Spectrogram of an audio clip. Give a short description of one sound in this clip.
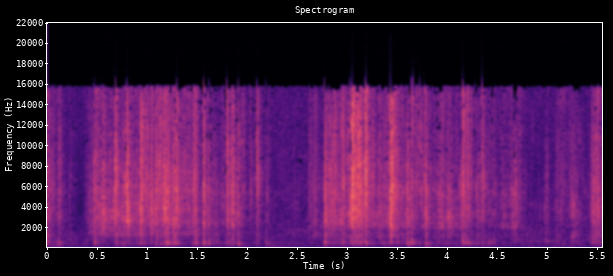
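Ice cubes clatter and rattle as they are tipped into a plastic cup.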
